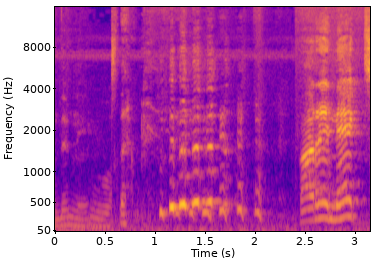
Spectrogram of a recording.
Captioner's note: laughter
